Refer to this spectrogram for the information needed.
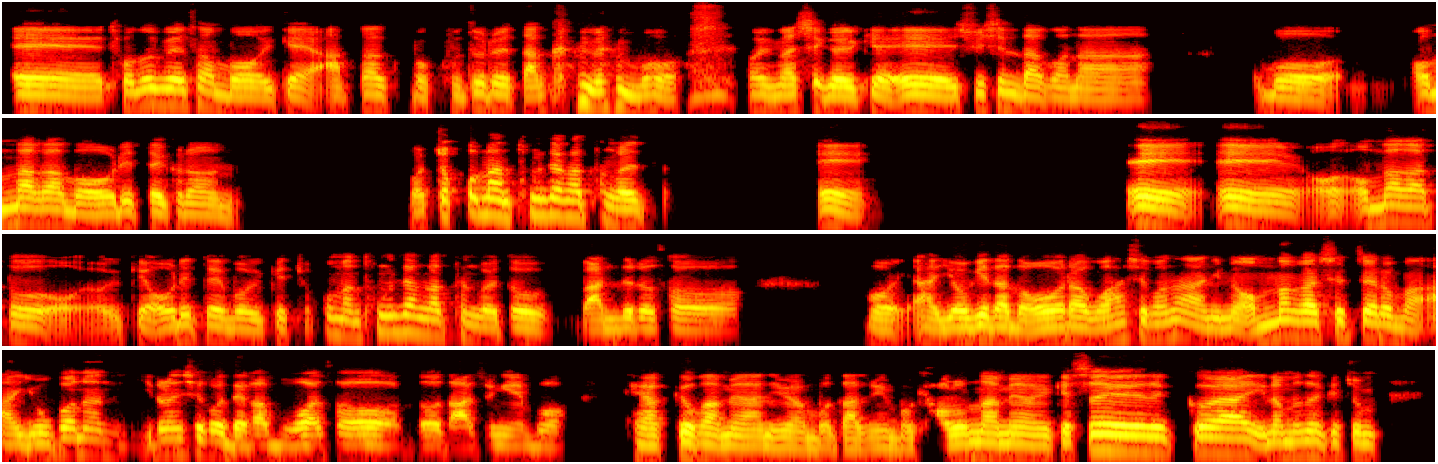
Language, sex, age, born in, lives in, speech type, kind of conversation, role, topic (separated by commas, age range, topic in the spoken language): Korean, male, 35-39, South Korea, United States, conversation, unstructured, none, 목표를 이루기 위해 돈을 어떻게 모으면 좋을까요?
